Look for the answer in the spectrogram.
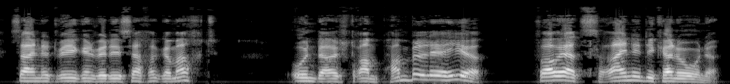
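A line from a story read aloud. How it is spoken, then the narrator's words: Gruff blustering. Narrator (German): polterte der Sandmann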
